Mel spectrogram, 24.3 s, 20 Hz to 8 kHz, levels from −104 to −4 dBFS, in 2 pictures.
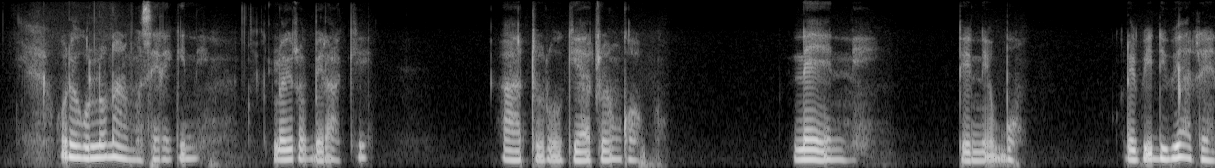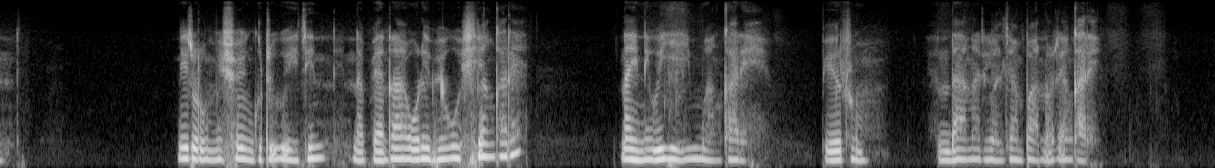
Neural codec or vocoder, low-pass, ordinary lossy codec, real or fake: none; none; none; real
